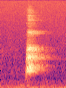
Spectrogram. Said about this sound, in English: I don't know if you heard my puppy in the background, but she never barks, and then every once in a while, she'll just bark at something completely random.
